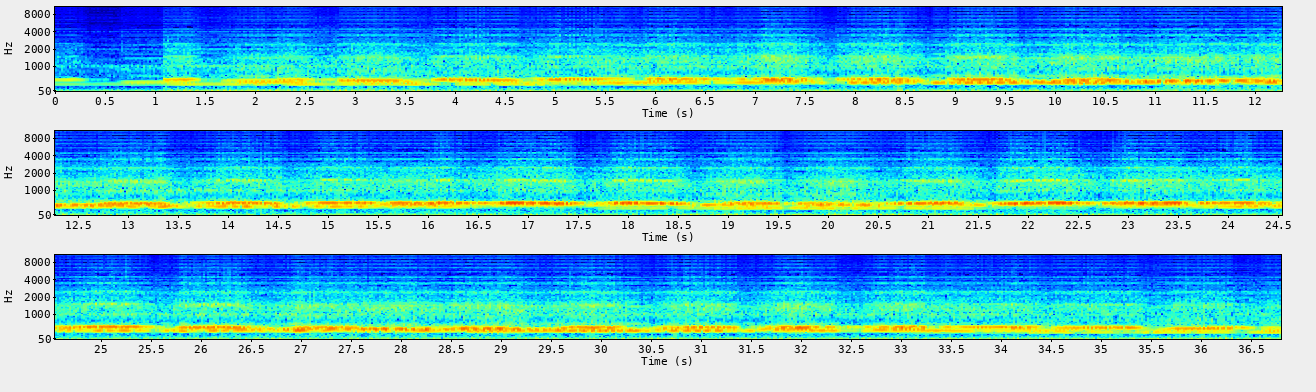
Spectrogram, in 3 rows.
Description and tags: processed vocal recording through a modified sony tcm-200dv cassette recorder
